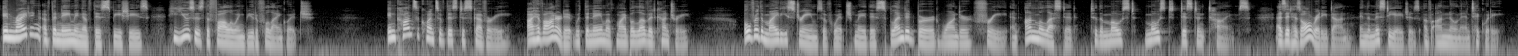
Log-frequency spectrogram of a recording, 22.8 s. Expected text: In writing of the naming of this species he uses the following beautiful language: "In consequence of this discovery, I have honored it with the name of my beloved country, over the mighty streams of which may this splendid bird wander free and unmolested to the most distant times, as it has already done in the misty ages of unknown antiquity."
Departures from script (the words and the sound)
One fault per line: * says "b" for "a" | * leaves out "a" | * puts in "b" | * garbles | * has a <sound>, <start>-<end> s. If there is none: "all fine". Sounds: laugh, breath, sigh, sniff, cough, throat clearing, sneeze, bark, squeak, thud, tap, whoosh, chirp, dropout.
* puts in "most"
